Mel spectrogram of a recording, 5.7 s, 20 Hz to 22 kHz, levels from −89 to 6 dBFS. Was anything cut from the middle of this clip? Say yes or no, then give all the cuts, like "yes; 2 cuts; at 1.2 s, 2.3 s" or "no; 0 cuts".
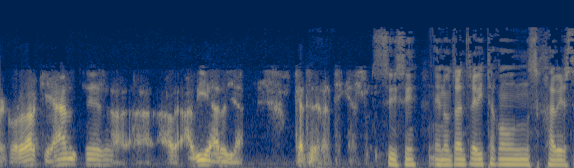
yes; 4 cuts; at 1.1 s, 2.2 s, 2.9 s, 4.2 s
